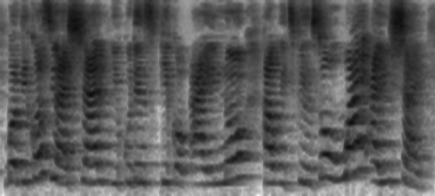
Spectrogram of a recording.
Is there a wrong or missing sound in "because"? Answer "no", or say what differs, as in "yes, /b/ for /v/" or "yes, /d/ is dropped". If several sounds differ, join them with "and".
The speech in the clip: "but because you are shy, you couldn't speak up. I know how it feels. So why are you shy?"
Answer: yes, /s/ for /z/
